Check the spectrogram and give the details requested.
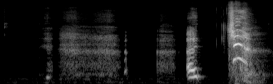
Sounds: Sneeze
